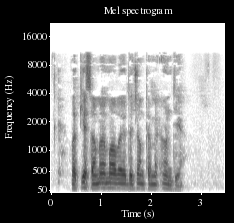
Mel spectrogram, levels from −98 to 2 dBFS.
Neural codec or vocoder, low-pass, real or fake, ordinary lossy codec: none; 10.8 kHz; real; AAC, 64 kbps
